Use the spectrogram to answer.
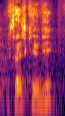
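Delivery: ordinary delivery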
